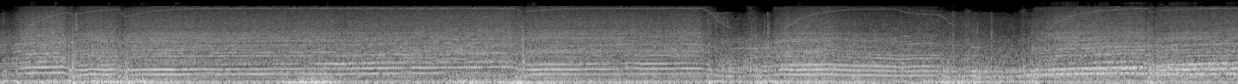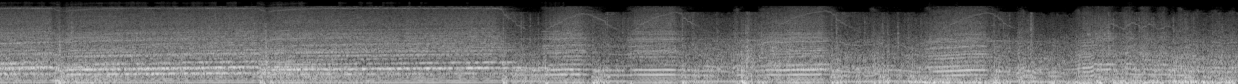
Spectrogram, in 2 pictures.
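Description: Red Bull Formula 1 race cars (RB13, RB14, RB18 and RB20, with Renault and Honda engines) in The Crew Motorfest video game. High-revving engines scream and shift pitch continuously, loud and close, with upshifts and passing whines throughout.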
